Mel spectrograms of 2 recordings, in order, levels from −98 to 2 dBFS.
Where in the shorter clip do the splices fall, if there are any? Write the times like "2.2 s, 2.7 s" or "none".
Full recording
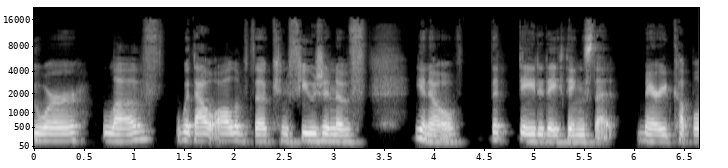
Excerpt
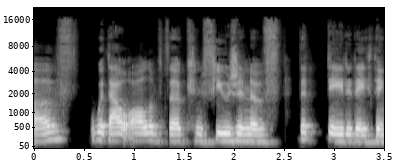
2.5 s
